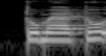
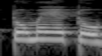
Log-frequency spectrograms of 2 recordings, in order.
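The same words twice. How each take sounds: First: टोमेटो said as "tomahto" with a broad ah; टोमेटो with the British "maa" vowel, tom-AH-to; British pronunciation of टोमेटो, toh-MAH-toh; British tomato. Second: टोमेटो said as "tomayto" with an ay vowel; टोमेटो with the American "may" vowel, tom-AY-to; American pronunciation of टोमेटो, tuh-MAY-doh; American tomato. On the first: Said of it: "British English में टोमेटो". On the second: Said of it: "American English में टोमेटो". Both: Shown as a demonstration.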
